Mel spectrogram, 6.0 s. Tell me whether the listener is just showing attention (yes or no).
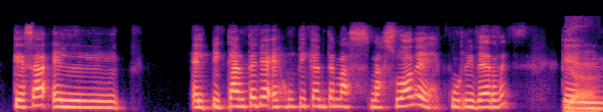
yes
